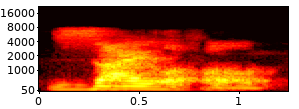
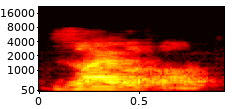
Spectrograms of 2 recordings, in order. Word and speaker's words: xylophone: right like xray but it can sound like Z like in the word xylophone xylophone I mentioned xylophone earlier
